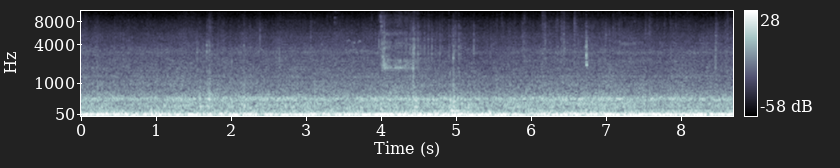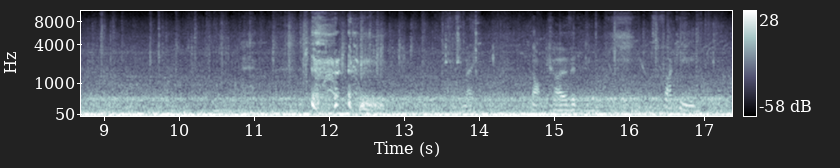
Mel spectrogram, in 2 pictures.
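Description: Steady wind buffeting the microphone and tyre rumble from a bicycle rolling along a paved path, loud and continuous. A brief sound with a sliding pitch cuts through about twelve seconds in.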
